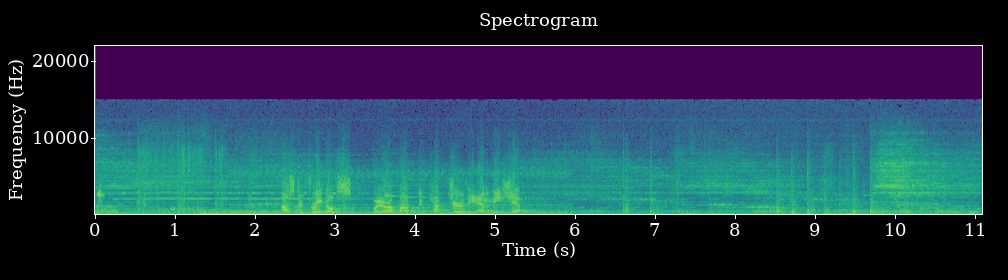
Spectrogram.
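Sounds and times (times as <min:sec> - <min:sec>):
low drone: 0:00.0 - 0:11.0
orchestral background score: 0:00.0 - 0:11.0.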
